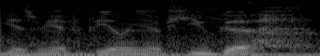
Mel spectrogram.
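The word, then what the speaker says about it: hygge: It gives me a feeling of Hyuga, which is a Danish word for like Hyuga. It's spelled weird.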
